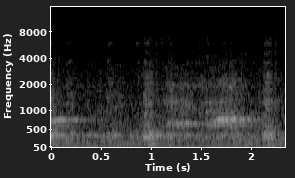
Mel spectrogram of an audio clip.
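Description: Faint scratching of a ballpoint pen writing on a paper textbook page.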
